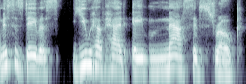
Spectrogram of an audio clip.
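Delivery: ordinary talk, nothing marked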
